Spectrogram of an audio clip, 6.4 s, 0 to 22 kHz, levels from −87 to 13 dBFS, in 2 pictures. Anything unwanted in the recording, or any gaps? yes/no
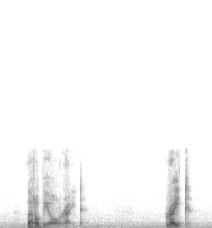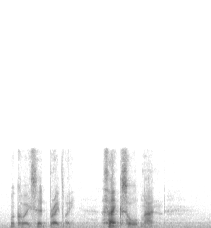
no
